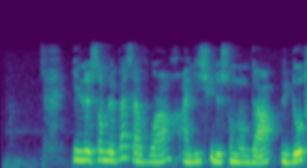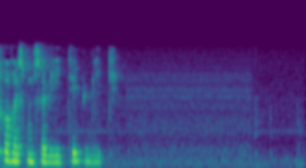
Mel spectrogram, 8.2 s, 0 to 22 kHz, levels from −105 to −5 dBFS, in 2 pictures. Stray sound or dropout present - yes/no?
no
